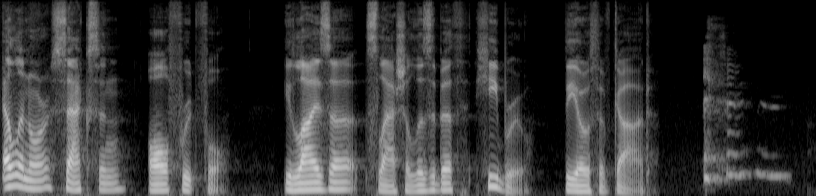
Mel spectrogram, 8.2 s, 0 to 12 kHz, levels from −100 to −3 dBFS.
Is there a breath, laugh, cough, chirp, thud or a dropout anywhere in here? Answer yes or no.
yes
